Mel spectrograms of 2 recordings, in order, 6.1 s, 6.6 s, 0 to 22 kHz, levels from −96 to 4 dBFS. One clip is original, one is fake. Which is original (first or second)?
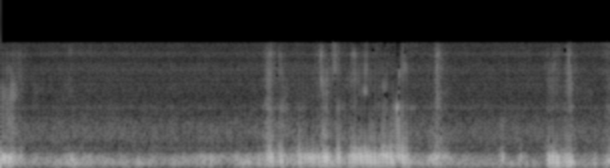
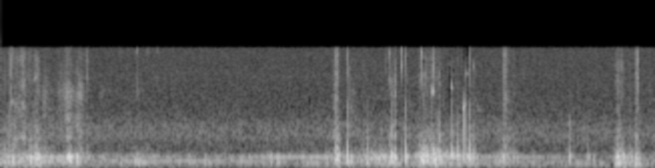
second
